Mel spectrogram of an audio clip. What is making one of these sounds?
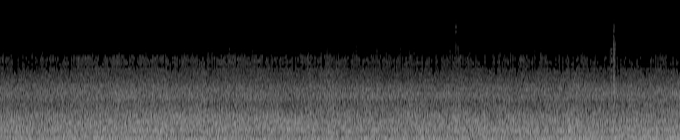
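Road and engine noise rumble steadily from inside a moving car.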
